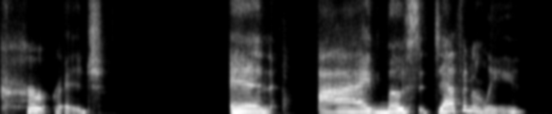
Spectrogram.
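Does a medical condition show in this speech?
Yes: stuttering; including blocks; more overwhelming than other stuttering, talking exhausting, fear of speaking; here prolonged sounds, blocks.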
